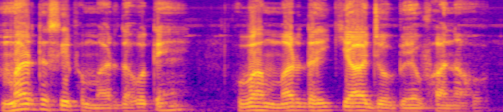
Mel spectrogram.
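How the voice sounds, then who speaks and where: A man voicing a sharp-tongued female myna bird in a storybook tale, scolding and curt. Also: on the low side, slow. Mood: scornful.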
